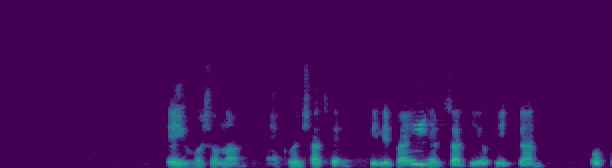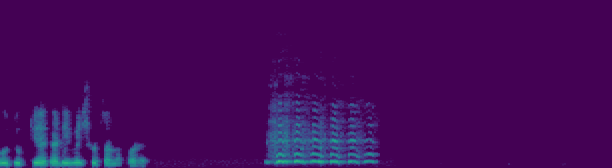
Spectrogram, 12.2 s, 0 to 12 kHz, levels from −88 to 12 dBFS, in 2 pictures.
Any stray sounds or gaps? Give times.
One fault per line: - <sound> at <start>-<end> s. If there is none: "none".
- laugh at 8.7-9.9 s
